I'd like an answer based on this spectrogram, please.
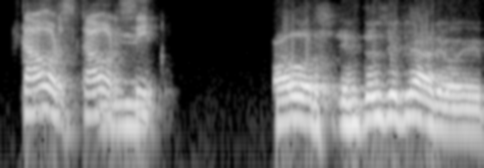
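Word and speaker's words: Cahors: Entonces, claro, la pronunciación francesa Cor. Caors, Cor.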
